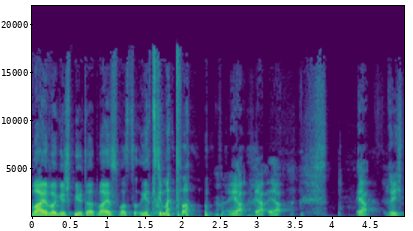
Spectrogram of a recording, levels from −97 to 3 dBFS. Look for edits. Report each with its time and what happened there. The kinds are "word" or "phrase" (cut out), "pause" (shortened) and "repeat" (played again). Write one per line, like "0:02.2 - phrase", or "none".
none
